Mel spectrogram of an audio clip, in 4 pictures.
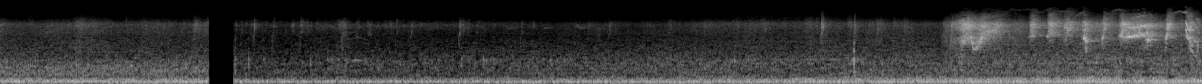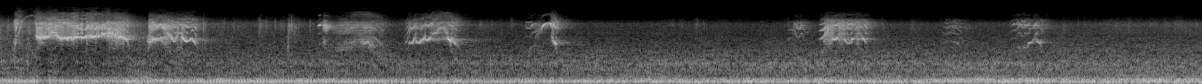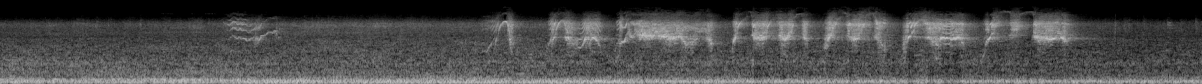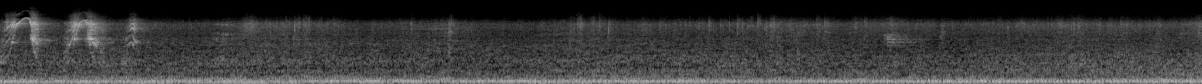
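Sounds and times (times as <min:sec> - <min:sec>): small birds chirping: 0:09.5 - 0:14.1, 0:28.9 - 0:35.0.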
